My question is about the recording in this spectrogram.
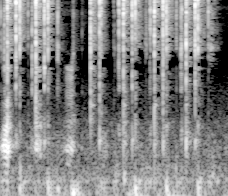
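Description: Handling noise: a rapid, irregular run of clicks and rustles as a toy bird is rubbed and knocked against the camera close to its microphone.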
